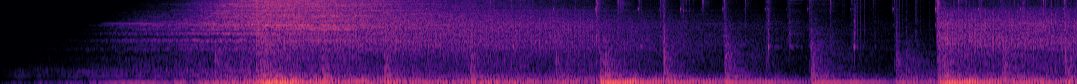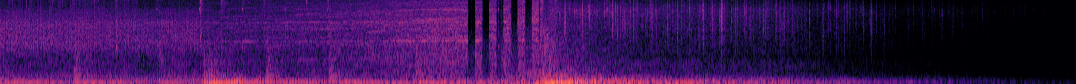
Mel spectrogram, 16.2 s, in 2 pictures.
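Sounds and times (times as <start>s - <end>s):
cinematic logo intro music: 1.3s - 14.6s.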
